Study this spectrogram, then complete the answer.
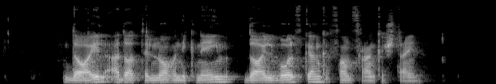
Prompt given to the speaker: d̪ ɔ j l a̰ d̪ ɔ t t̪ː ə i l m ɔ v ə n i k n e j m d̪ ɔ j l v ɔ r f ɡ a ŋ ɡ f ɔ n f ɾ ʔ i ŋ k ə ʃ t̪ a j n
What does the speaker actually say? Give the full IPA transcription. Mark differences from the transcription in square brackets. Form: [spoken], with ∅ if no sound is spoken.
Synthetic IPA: d̪ ɔ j l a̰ d̪ ɔ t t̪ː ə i l [n] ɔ v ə n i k n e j m d̪ ɔ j l v ɔ [l] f ɡ a ŋ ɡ f ɔ n f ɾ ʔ [a] ŋ k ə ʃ t̪ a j n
